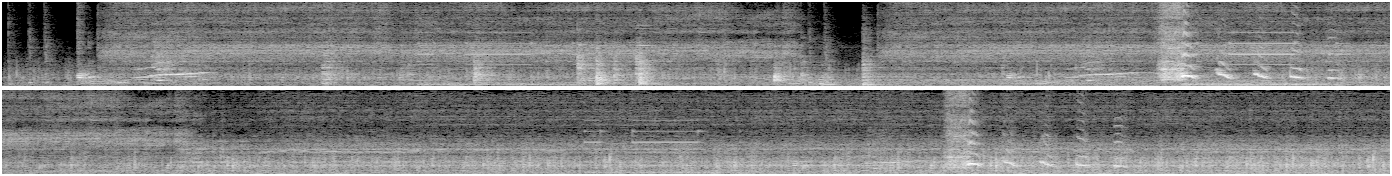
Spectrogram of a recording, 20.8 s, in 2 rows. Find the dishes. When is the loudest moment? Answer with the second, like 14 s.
5 s.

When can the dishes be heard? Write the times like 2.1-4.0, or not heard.
1.8-7.5.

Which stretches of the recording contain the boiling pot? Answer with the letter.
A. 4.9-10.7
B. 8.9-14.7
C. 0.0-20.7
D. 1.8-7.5
C.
